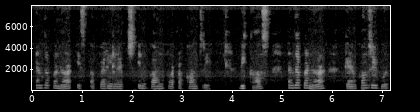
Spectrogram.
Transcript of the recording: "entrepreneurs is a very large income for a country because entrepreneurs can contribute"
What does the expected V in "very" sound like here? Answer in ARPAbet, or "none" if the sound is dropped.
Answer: P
